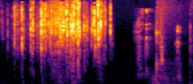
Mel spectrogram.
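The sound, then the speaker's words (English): The wrapper of an Aero peppermint chocolate bar crinkles and tears open in a dense burst, then after a brief pause comes a crisp, crunchy bite into the bar. “This is an aero.”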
